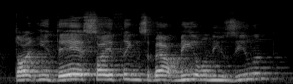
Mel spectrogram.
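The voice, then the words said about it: Put-on New Zealand accent. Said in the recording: “I think my New Zealand accent's pretty nice.”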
